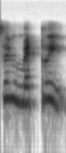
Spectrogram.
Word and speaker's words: symmetry: it's not that it's symmetry geometry symmetry don't use an N yourself I'm not saying you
